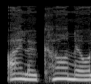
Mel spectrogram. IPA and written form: iːloʊˈkɑːnoʊ (Ilocano)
